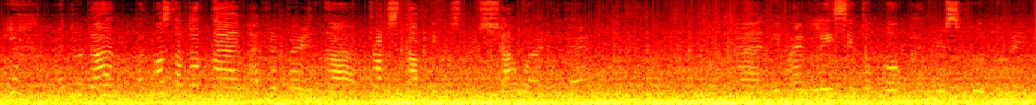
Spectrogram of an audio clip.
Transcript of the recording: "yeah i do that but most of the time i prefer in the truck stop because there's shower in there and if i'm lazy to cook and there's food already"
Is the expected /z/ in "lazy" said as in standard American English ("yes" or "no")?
no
